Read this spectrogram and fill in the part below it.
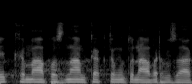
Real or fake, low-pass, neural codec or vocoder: fake; 7.2 kHz; codec, 16 kHz, 4 kbps, FreqCodec, larger model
